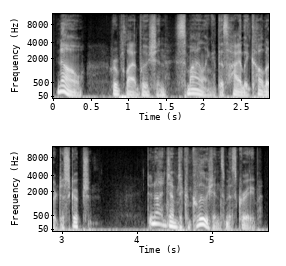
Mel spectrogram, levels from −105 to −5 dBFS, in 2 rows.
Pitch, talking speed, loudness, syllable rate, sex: 105 Hz, 165 wpm, -20 LUFS, 5.8 syllables/s, male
